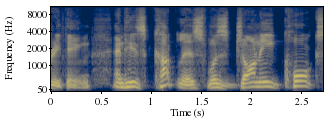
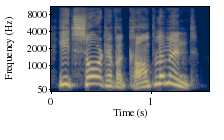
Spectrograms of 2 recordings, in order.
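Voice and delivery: higher-pitched henchman; a pleading question in a raised character voice; pirate Smee; 6 semitones higher, faster than usual. A narrator's reading. Smee offers his cutlass to Hook, high henchman voice.

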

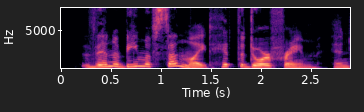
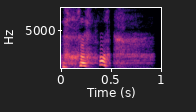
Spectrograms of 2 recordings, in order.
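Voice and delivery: breathy laugh; 12 semitones higher than usual. Acted. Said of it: "She laughed".

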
